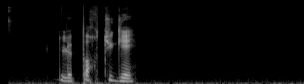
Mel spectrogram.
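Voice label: "le portugais", pronunciation, French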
